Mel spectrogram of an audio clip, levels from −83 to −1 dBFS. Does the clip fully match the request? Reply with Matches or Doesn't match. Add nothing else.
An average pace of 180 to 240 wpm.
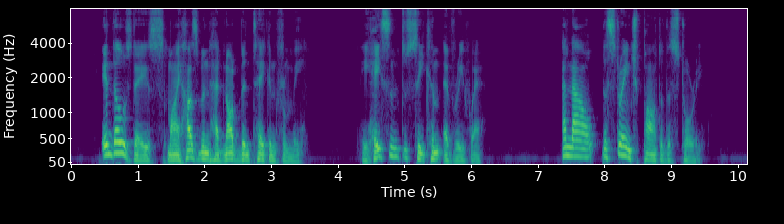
Doesn't match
